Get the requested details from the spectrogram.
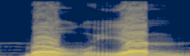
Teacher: ada izhar halqi yaitu suara tanwinnya dibaca dengan jelas karena bertemu dengan hamzah bagyan dan tidak boleh ada penahanan tidak boleh ada penahanan kemudian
